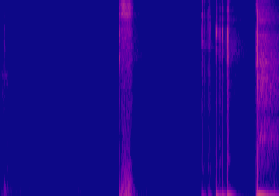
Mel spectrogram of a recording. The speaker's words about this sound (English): Give him the ASMR. Give him the ASMR on the Coors can.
